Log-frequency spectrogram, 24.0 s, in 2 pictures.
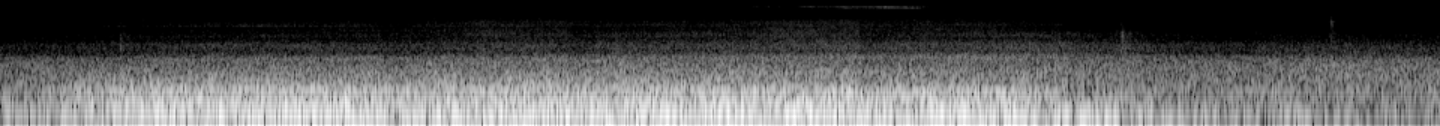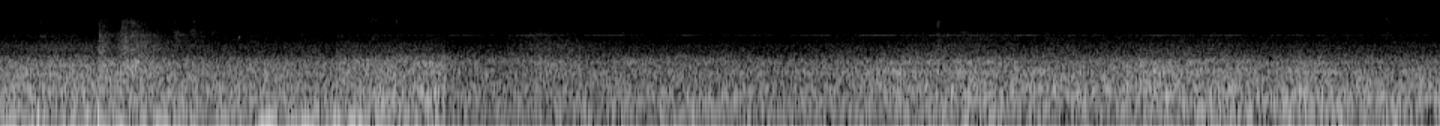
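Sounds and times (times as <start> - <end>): electric train rumbling past: 0.0 - 24.0.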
